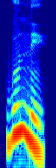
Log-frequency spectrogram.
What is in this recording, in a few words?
"ಗುನ್ನೆ", kannada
